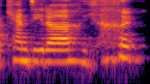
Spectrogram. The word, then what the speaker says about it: Candida: Am I pronouncing that right? Yeah, Candida.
